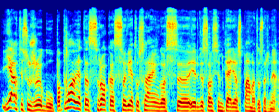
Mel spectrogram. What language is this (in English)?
Lithuanian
